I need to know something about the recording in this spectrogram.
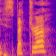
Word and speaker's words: Spectre: bit of talk about Spectre or as you Americans say Spectra uh and we'll do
